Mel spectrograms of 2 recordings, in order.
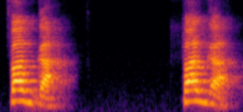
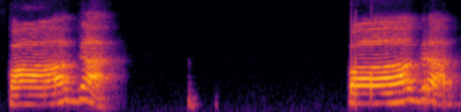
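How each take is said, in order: First: The vowels are said short and quick. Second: The vowels are drawn out long.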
